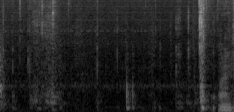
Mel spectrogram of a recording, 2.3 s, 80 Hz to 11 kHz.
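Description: Faint handling noise as a stereo cable's plug is fitted into a small plastic MP3 player's jack: a few light taps and rustles, with a sharper click at the end.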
